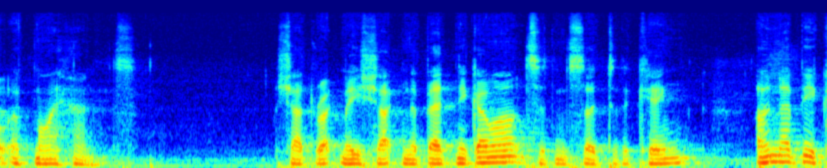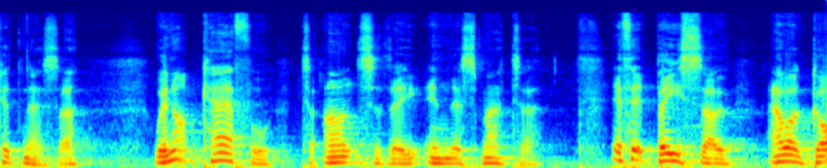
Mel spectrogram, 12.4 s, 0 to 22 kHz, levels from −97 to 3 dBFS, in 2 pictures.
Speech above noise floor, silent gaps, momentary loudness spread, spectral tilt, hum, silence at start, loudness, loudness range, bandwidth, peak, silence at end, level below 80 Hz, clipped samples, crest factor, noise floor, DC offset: 31 dB; none; 13 LU; -8 dB/octave; none; 0 s; -21 LUFS; 4 LU; 16 kHz; -2 dBFS; 0 s; -40 dBFS; under 0.1%; 20 dB; -51 dBFS; under 0.1%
